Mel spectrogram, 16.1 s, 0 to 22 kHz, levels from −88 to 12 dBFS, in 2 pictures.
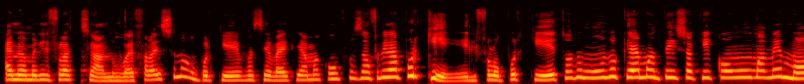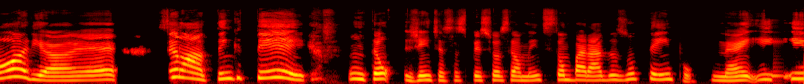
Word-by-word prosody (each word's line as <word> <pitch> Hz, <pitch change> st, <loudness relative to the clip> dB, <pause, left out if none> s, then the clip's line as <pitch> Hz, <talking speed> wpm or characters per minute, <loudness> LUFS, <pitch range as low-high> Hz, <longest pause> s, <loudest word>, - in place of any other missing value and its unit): Aí 225 Hz, 0 st, 0 dB
meu 230 Hz, -1 st, +3 dB
marido 220 Hz, 0 st, 0 dB
ele 205 Hz, -, -11 dB
falou 225 Hz, -1 st, -1 dB
assim, 220 Hz, -1 st, -7 dB
ó: 175 Hz, -3 st, -3 dB
"Não 175 Hz, +1 st, -5 dB
vai 180 Hz, +1 st, -3 dB
falar 220 Hz, +4 st, -4 dB
isso 250 Hz, +8 st, -8 dB
não, 355 Hz, -8 st, -3 dB
porque 200 Hz, -1 st, -2 dB
você 210 Hz, +1 st, -5 dB
vai 195 Hz, 0 st, -2 dB
criar 215 Hz, +2 st, -5 dB
uma 225 Hz, +2 st, -5 dB
confusão”. 265 Hz, +5 st, -5 dB
Eu -, -, -3 dB
falei: 330 Hz, +3 st, +1 dB
“Ah, 350 Hz, 0 st, +3 dB
por 395 Hz, +2 st, +1 dB
quê?”, 195 Hz, -, +2 dB
ele 180 Hz, +1 st, -6 dB
falou: 210 Hz, 0 st, -1 dB
“Porque 225 Hz, +1 st, 0 dB
todo 305 Hz, +2 st, -1 dB
mundo 320 Hz, +4 st, +1 dB
quer 335 Hz, -1 st, +2 dB
manter 330 Hz, -2 st, 0 dB
isso 320 Hz, 0 st, -3 dB
aqui 315 Hz, 0 st, -3 dB
como 320 Hz, +2 st, -2 dB
uma 330 Hz, 0 st, -1 dB
memória, 320 Hz, -, +5 dB, 0.3 s
eh, 210 Hz, +3 st, +2 dB, 0.4 s
sei 345 Hz, +2 st, +2 dB
lá, 295 Hz, -8 st, +6 dB
tem 265 Hz, +7 st, 0 dB
que 310 Hz, -, -1 dB
ter”. 305 Hz, -8 st, +4 dB, 0.4 s
Então 260 Hz, 0 st, +4 dB
gente, 200 Hz, +1 st, 0 dB
essas 185 Hz, 0 st, -10 dB
pessoas 200 Hz, 0 st, -3 dB
realmente 200 Hz, +1 st, -2 dB
estão 220 Hz, +1 st, -2 dB
paradas 205 Hz, 0 st, 0 dB
no 250 Hz, +2 st, -1 dB
tempo, 235 Hz, -, -2 dB, 0.2 s
né, 190 Hz, 0 st, +1 dB
e 235 Hz, +5 st, -2 dB
230 Hz, 195 wpm, -25 LUFS, 205-310 Hz, 0.4 s, lá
